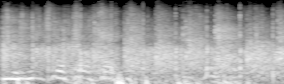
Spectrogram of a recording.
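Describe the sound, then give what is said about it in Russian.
Audience applause fills the stretch as steady, dense clapping, with a voice speaking over it. “Передаю ваши аплодисменты Ульфу Старку”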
